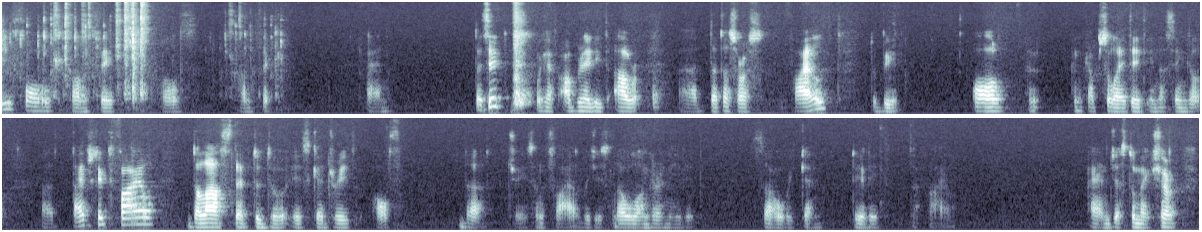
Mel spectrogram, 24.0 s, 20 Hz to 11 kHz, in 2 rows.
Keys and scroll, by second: 1.6 space.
